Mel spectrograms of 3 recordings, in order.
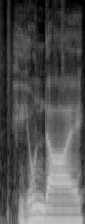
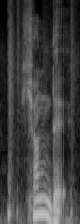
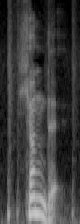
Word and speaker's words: Hyundai: And the back part is not like day in English, but de.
